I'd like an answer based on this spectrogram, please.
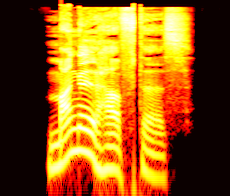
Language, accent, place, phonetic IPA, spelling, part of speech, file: German, Germany, Berlin, [ˈmaŋl̩haftəs], mangelhaftes, adjective, De-mangelhaftes.ogg
- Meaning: strong/mixed nominative/accusative neuter singular of mangelhaft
